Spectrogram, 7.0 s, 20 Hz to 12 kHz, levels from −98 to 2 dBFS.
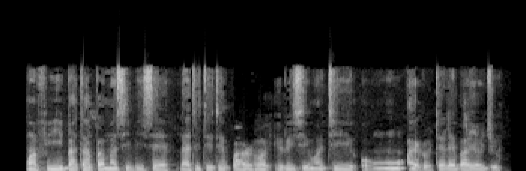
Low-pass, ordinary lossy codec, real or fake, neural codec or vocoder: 7.2 kHz; AAC, 32 kbps; real; none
